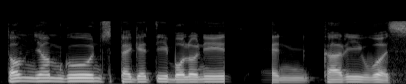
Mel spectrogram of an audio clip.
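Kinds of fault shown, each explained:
Audio dropout to a faint residue: the speech abruptly cuts out for about half a second, leaving only a faint leak far below normal level, likely a momentary signal loss.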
